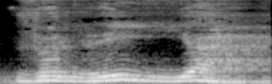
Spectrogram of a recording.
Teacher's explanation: التاء المربوطة دي نقف عليها بالهاء وها ساكنة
